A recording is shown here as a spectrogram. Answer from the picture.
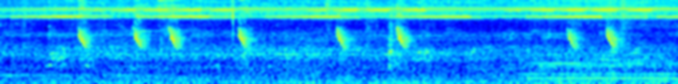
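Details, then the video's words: Tailorbird giving sweet chirps: short, sharp, downward-sweeping notes spaced irregularly, about eight in under seven seconds, fairly faint over a low steady hum and background rumble. "Orthotomus( tailor birds) : enjoy the sweet chirping sound of these birds"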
